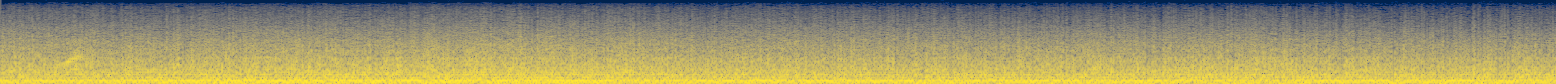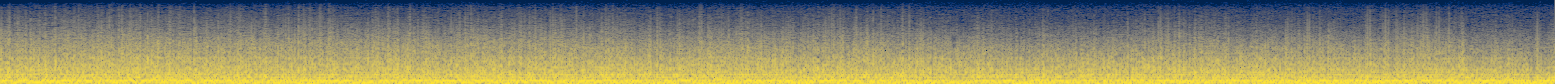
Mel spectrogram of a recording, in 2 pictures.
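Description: Space Shuttle Atlantis's three engines roar at liftoff on its final Hubble mission: a loud, steady, crackling rumble, heavy in the low end, that holds at full strength for the whole stretch without a break.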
